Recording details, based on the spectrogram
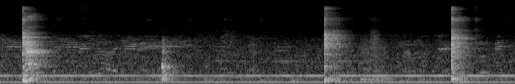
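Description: Goat leg mutton being chopped with a heavy knife, four sharp separate impacts spaced a second or more apart over a steady low hum, the second one softer.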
